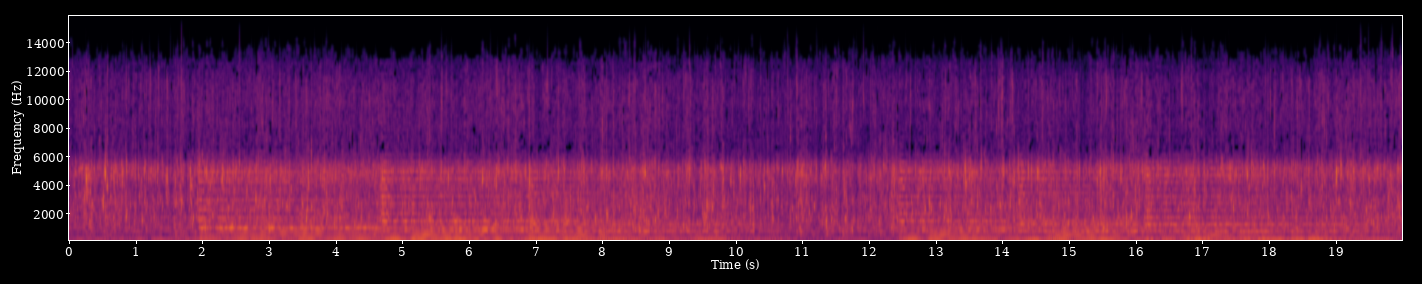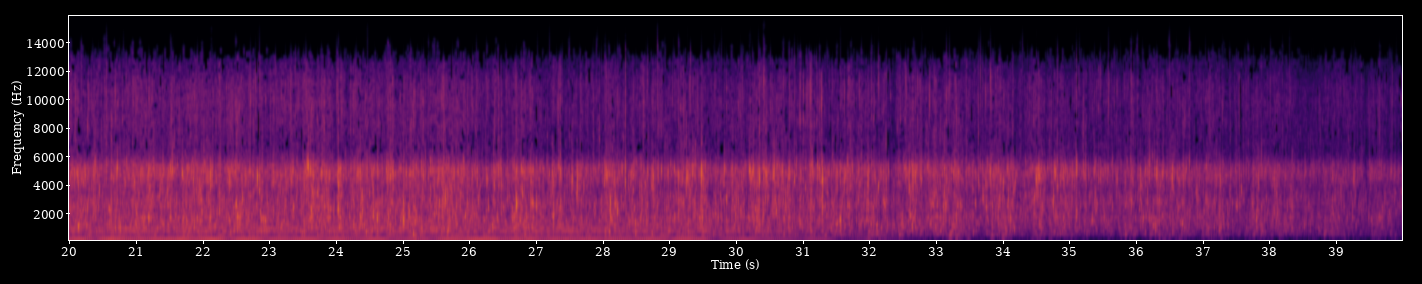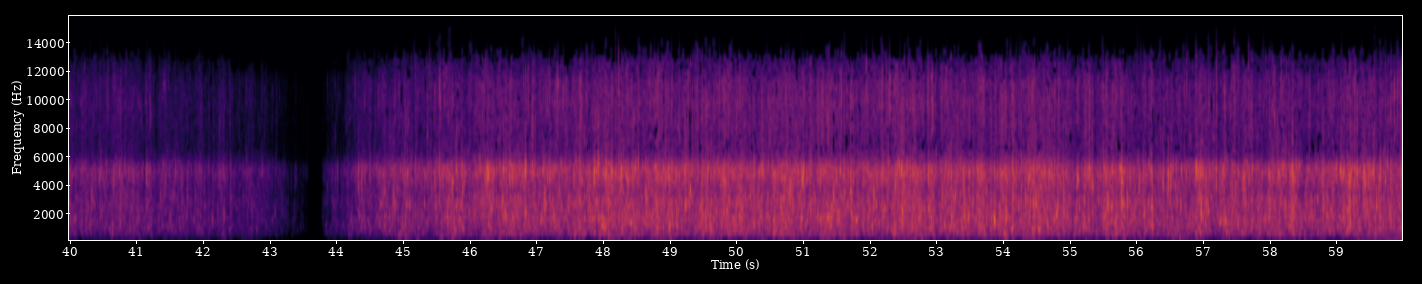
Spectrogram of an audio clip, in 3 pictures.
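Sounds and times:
music: 0:00.0 - 0:32.9, 0:59.2 - 0:59.9
stream water rushing: 0:00.0 - 0:33.3, 0:59.2 - 0:59.9.

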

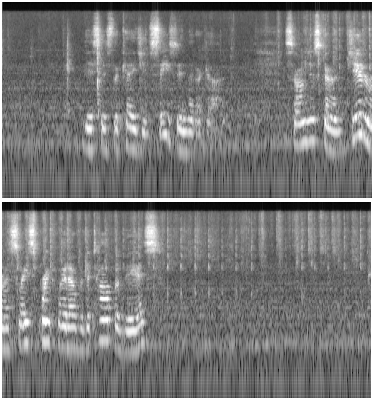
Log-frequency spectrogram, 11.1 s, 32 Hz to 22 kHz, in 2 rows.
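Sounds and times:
plastic shaker shaken: 0:04.5 - 0:11.0.

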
